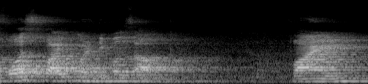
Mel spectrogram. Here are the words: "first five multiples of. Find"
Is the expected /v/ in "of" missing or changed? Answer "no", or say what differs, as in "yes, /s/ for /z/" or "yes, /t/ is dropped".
yes, /p/ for /v/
